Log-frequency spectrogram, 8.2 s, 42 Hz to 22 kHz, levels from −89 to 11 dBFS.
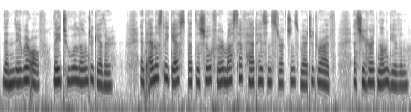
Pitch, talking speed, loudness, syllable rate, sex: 225 Hz, 195 wpm, -18 LUFS, 5.7 syllables/s, female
